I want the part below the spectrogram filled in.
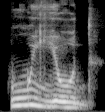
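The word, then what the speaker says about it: Puyoda: Pyoda. Puyod.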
